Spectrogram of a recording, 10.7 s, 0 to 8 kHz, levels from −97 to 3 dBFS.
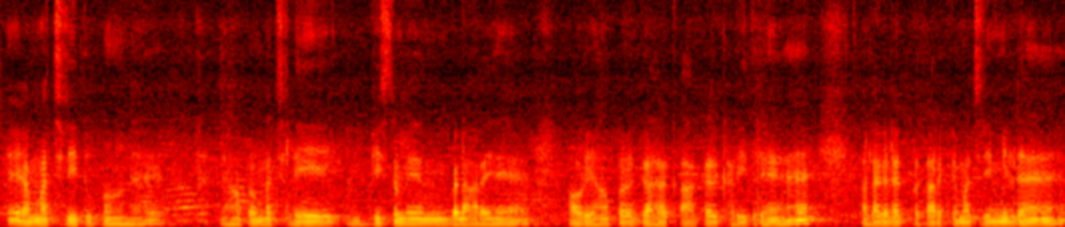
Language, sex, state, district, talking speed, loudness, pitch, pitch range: Hindi, male, Bihar, Samastipur, 150 wpm, -33 LUFS, 105 Hz, 100-110 Hz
